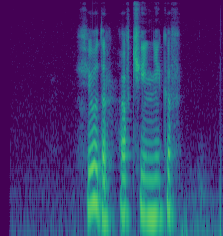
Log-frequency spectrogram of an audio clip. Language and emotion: Russian, neutral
